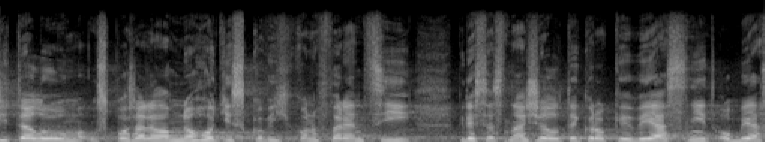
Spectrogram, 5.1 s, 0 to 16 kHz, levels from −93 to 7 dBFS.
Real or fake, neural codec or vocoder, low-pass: real; none; 14.4 kHz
